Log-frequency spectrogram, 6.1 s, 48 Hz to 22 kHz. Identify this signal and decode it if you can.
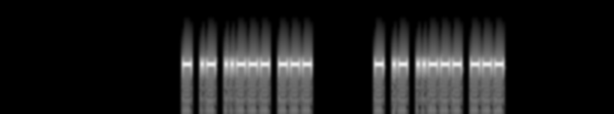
Morse code, heard as a keyed tone, about 40 wpm, 700 Hz. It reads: TA2O TA2O
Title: DXCC-100 Call Signs - 4 Characters - Repeated 2x - 40wpm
